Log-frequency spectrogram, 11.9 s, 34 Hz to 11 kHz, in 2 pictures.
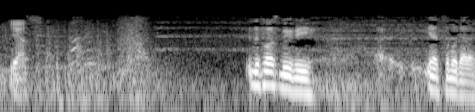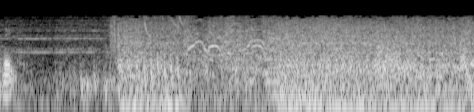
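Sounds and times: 
speech: 0.2s - 2.0s, 3.1s - 4.1s, 4.7s - 6.2s
machine gun firing in a film action sequence: 7.3s - 11.8s.

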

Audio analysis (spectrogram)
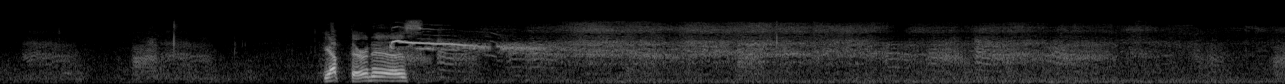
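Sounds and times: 
speech: 3.2s - 4.3s
parrot alarm squawks at a hawk: 3.9s - 7.6s.

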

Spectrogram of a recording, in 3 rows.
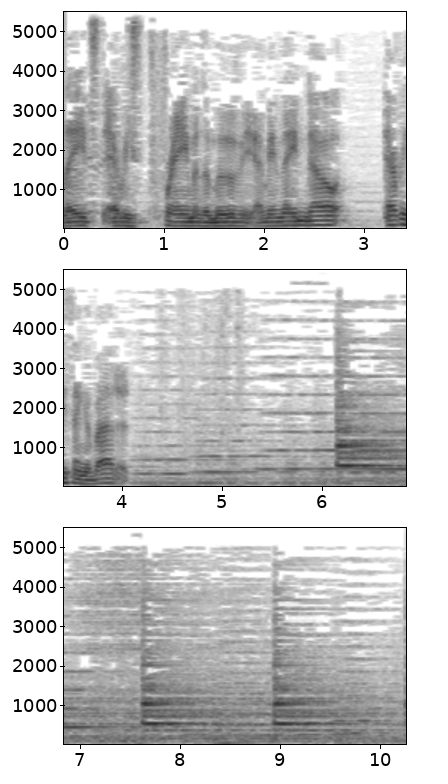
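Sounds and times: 
speech: 0.0s - 4.4s
bell ringing: 6.2s - 10.2s.

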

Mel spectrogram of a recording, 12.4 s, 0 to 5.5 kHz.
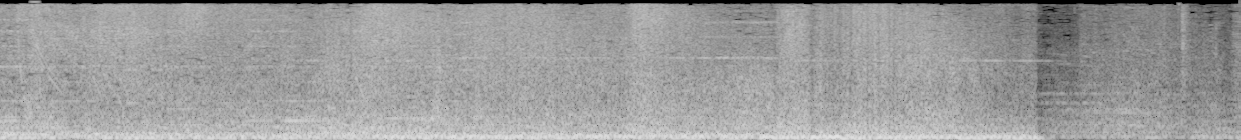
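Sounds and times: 
starship's ram scoop being blown out in a roaring explosion: 0.2s - 10.4s.

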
